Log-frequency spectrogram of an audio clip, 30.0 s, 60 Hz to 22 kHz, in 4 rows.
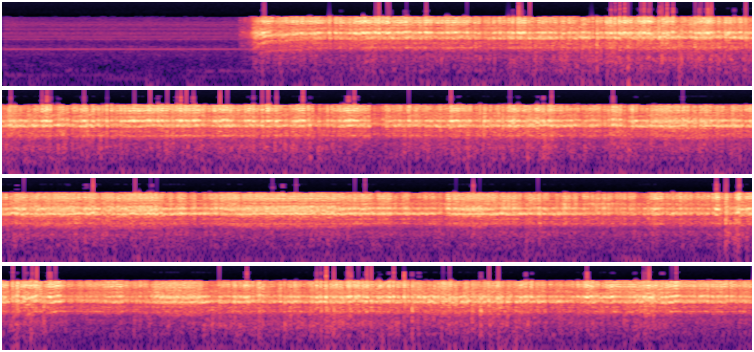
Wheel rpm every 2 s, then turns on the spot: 0, 130, 230, 230, 230, 230, 230, 210, 220, 220, 230, 230, 230, 230, 230.
none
